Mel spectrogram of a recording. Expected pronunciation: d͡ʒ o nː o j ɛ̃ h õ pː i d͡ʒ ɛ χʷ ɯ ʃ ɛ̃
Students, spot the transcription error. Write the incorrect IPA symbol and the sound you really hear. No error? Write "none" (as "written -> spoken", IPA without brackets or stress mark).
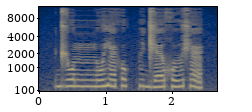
õ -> o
